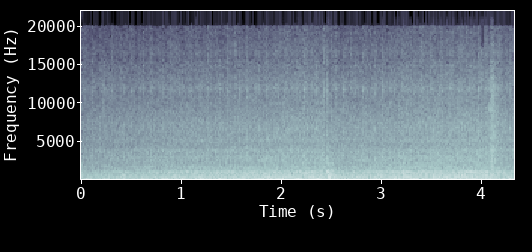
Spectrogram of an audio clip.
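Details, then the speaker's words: Ford E350 5.4L V8 van at idle after the misfire problem was fixed: steady, even low hum with no skips. The engine fires cleanly on all cylinders, and the idle feels smooth, a normal idle. "Nice and perfect. You can feel the idle. I can feel the idle, too."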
